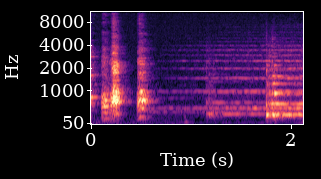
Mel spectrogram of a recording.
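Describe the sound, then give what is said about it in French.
A hen clucking as she lays an egg: two short, sharp clucks, then a faint, drawn-out, tonal cackle that holds steady to the end. “« Bonjour, ma jolie poule. Pond, s'il te plaît, » dit le géant. Et la poule pondit alors un œuf d'or.”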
